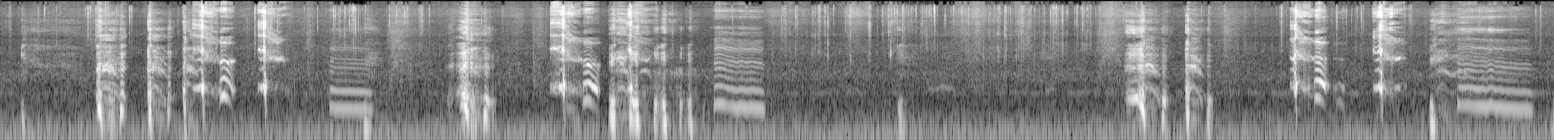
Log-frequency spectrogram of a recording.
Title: The baby who liked to cough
